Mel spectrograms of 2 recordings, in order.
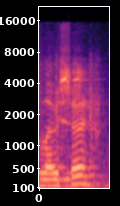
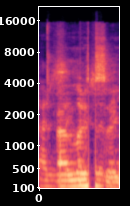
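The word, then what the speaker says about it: Lohse: Then we met up with Losa, or Los, I don't know how to say it. Losa, yeah, I only said Los because I hadn't heard it audibly, and then I played the solo game, and she says Losa.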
